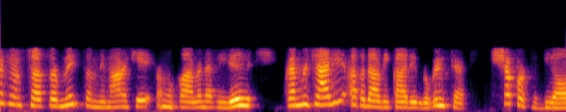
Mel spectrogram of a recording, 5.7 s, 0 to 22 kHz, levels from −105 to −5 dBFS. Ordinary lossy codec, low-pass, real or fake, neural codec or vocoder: none; 3.6 kHz; fake; codec, 16 kHz, 0.5 kbps, X-Codec, HuBERT features, trained on balanced general audio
